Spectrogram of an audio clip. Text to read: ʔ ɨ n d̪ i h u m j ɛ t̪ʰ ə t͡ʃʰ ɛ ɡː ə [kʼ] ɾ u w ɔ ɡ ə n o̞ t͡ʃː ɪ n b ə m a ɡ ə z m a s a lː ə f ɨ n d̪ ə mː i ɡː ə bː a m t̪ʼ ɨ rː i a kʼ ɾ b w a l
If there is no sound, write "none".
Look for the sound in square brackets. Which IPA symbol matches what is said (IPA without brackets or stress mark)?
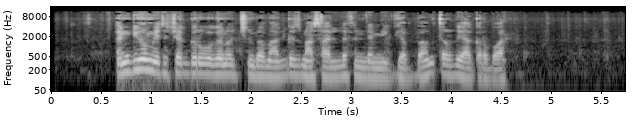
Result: none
